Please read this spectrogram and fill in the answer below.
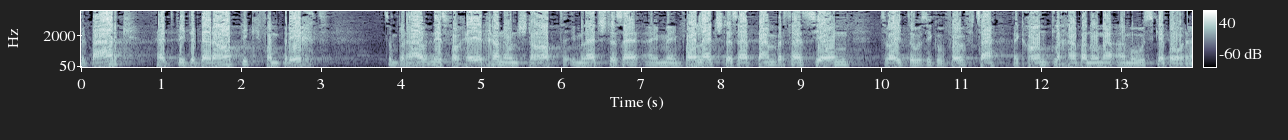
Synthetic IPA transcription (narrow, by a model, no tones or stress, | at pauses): d̥əɾbæɾkhɛtb̥ɪdəɾbɛɾɑːtikfɔmpɾɪχt | t͡sʊmfəɾhɛltnɪsfɔχɪɾχənʊntʃtɑːtɪmlɛt͡ʃtəɪmɪmfɔːɾlɛt͡ʃtəsɛp̚tɛmbəɾsɛsjoːn | t͡sʋœʏtuːsiɡʊnfʏft͡sæb̥ɛkʰɑntləχæbənʊməʔəmuːskɛboːɾə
